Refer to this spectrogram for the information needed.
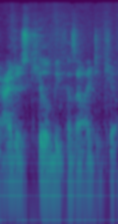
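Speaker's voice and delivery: usual speaking voice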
